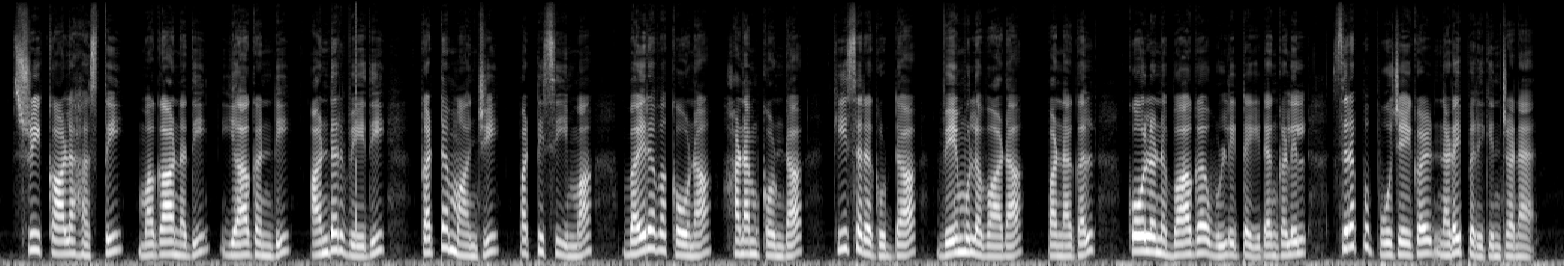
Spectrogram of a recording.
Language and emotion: Tamil, neutral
